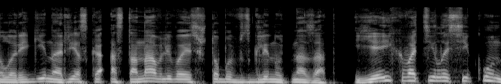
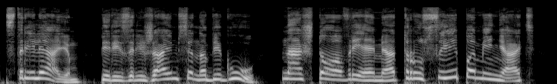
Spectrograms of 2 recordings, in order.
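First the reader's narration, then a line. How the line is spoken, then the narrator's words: Furious frustrated yell. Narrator (Russian): Гневно заорала разъяренная Рейко, которая уже несколько раз терпела неудачу в попытках оседлать Грима и Распутина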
